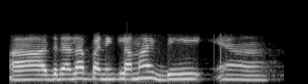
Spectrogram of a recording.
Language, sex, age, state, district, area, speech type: Tamil, female, 18-30, Tamil Nadu, Tirunelveli, urban, conversation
